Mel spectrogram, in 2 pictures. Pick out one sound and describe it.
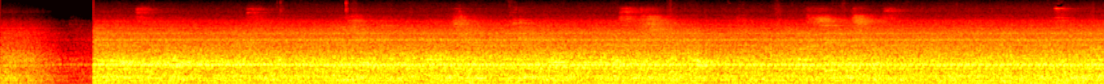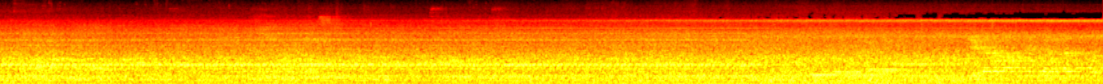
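A stopped train hums steadily beside a platform.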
